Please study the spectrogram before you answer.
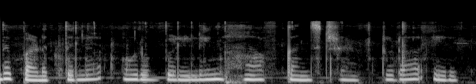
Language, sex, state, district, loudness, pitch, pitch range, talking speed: Tamil, female, Tamil Nadu, Nilgiris, -19 LUFS, 220 Hz, 210-230 Hz, 90 wpm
